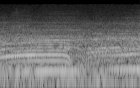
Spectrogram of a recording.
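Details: Eighteen-month-old Charolais heifer lowing: one drawn-out, tonal moo held steady, then its pitch drops sharply about halfway through before it settles into a lower, even tone.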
